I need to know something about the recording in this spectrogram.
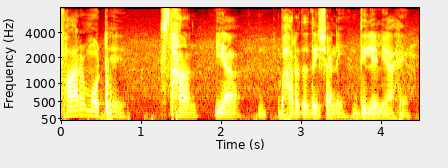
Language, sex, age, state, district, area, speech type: Marathi, male, 18-30, Maharashtra, Pune, urban, spontaneous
